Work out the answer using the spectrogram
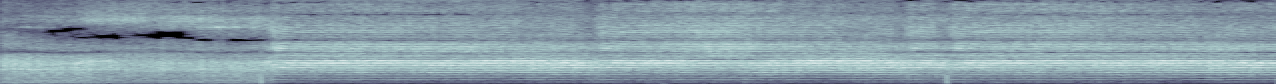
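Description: Philippine National Railways train passing close, with a rushing wheel-and-rail noise at first and then a steady horn held for several seconds, starting about a second and a half in.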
